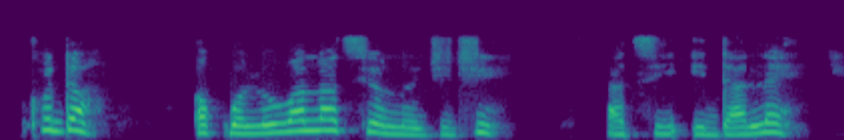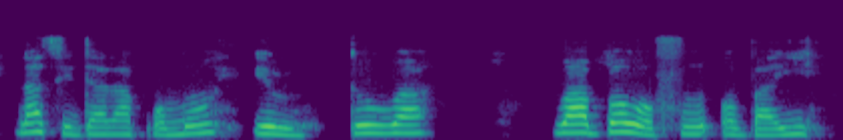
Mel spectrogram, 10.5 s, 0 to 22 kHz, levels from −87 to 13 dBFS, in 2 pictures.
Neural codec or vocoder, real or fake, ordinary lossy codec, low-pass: none; real; Opus, 24 kbps; 7.2 kHz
